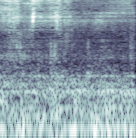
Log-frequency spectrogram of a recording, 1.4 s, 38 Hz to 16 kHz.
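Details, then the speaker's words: 1992 Ford Fox body Mustang 5.0 with Vintage Air AC retrofit, nitrogen pressure test: thin, steady high hiss from one spot where the hose rubber meets the back of the crimp, a leaking refrigerant hose. "Yeah. Got a bum hose. What the hell? It's on the back side of the crimp, where the rubber meets the crimp."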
